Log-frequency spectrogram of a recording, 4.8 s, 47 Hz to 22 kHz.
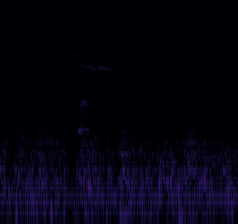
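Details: Munchkin kitten weighing 558 g, meowing while searching for its absent mother: a single high, clear, slightly wavering meow lasting about one second, over a low steady background hum.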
